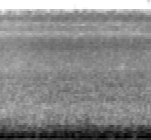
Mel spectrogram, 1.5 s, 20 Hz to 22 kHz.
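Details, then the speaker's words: Idle of a 1989–1990 JDM Nissan Pulsar GTI-R (no OBD) after a vacuum leak was found and fixed; smooth, even low rumble with no stumbling, running about 5 minutes, earlier occasional smoke rings from the exhaust; healthy idle. "hard to tell but at this point she seems not too bad certainly that was the issue we have found the issue it's been running for a good 5 minutes"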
